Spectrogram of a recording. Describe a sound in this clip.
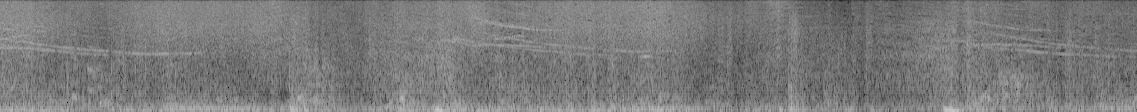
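Magic spells crackle and burst in rapid succession.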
